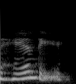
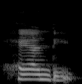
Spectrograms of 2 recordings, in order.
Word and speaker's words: handy: to pronounce it properly in north american english that a sound has to be very clear handy handy don't say handy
